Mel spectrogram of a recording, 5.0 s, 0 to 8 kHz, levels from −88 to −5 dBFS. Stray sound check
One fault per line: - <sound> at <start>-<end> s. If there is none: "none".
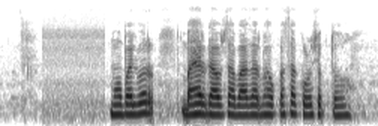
none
